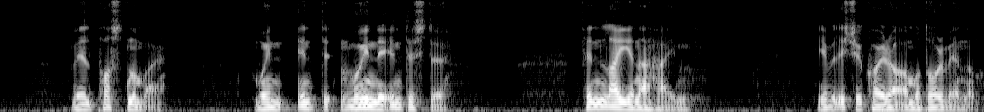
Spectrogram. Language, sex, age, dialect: Faroese, male, 36-60, Suðuroy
